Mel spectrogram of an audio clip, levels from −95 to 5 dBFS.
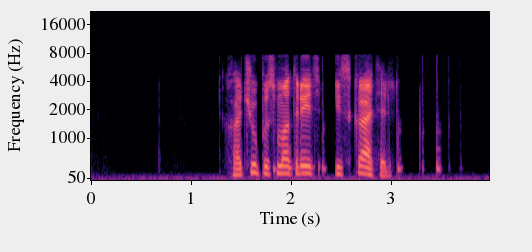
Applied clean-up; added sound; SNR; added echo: neural diffusion model UNIVERSE++.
